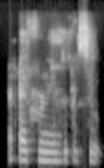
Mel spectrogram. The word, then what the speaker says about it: acronym: Just acronym, Nikit, first syllable stressed acronym. Acronym. На перший склад. Акронім. Туди, на перший. Acronym.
